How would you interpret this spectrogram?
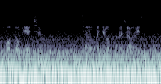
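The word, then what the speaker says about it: Porto-Vecchio: It's not Porto Vecchio or Porto Vecchio or whatever, it's Porto Vecchio.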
